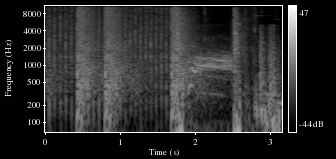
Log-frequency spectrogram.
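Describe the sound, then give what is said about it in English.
Gunfire from a gun in an audio drama: a few loud, sharp blasts stand out among rapid, repeated smaller pops, forming a dense, chaotic volley. “That was a gun in your pocket.”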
